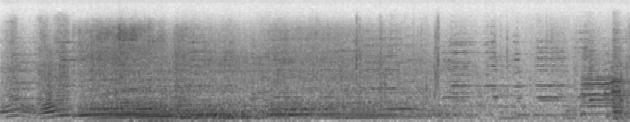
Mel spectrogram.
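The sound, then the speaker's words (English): A convertible limousine's engine drones and revs as the car drives off, a sustained motor rumble that gradually eases in level before swelling slightly again at the end. “convertible limousine. Jack gets his glasses out of his top pocket, puts them on, and gets in. Durand looks as though he has an idea. Jack drives off.”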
